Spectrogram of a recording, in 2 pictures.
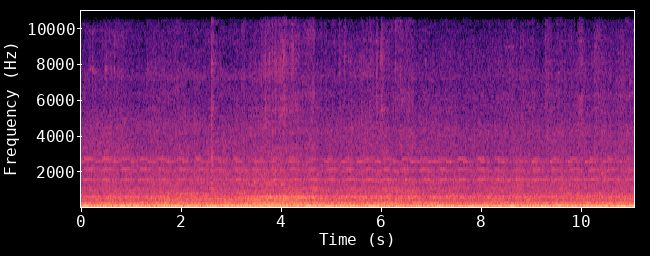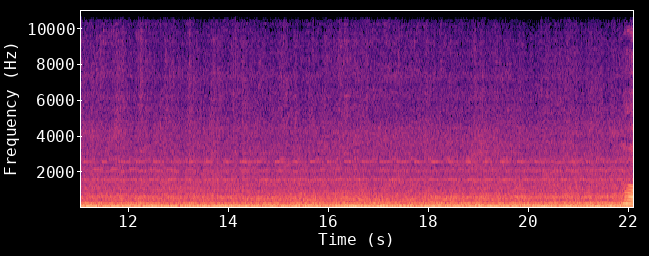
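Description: A CSX freight train, 31M, heads south through Rockwood led by a pair of AC diesel locomotives, a sustained heavy rumble of rolling cars passing steadily nearby.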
